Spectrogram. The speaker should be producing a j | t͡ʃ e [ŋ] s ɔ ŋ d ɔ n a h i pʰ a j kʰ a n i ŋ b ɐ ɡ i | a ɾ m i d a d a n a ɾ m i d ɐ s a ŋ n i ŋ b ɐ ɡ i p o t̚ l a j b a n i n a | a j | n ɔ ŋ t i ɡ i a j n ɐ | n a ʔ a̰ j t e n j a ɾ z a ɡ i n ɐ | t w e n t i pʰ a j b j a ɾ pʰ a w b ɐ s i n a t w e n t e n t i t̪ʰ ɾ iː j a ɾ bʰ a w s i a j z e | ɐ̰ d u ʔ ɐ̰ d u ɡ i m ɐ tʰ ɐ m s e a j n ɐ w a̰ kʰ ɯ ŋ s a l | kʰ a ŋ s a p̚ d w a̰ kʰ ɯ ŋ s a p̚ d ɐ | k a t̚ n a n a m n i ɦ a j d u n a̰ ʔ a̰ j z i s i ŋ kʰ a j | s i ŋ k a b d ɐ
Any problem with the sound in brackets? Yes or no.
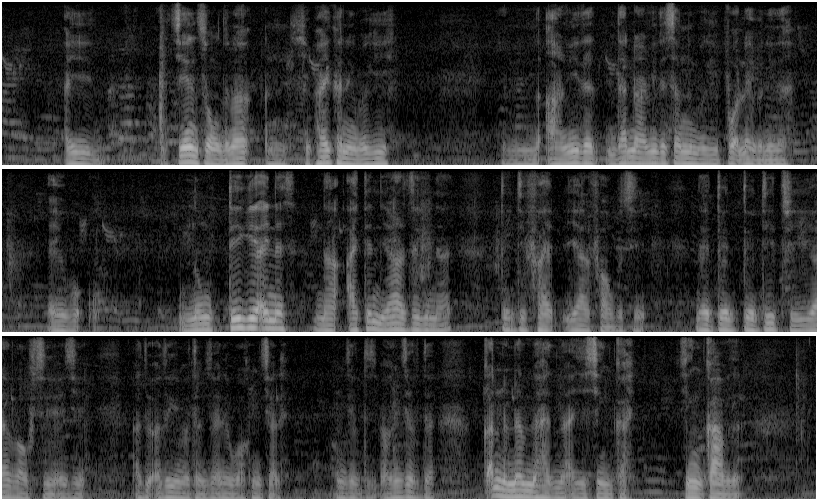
yes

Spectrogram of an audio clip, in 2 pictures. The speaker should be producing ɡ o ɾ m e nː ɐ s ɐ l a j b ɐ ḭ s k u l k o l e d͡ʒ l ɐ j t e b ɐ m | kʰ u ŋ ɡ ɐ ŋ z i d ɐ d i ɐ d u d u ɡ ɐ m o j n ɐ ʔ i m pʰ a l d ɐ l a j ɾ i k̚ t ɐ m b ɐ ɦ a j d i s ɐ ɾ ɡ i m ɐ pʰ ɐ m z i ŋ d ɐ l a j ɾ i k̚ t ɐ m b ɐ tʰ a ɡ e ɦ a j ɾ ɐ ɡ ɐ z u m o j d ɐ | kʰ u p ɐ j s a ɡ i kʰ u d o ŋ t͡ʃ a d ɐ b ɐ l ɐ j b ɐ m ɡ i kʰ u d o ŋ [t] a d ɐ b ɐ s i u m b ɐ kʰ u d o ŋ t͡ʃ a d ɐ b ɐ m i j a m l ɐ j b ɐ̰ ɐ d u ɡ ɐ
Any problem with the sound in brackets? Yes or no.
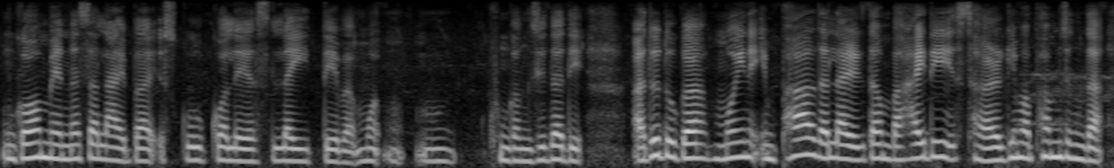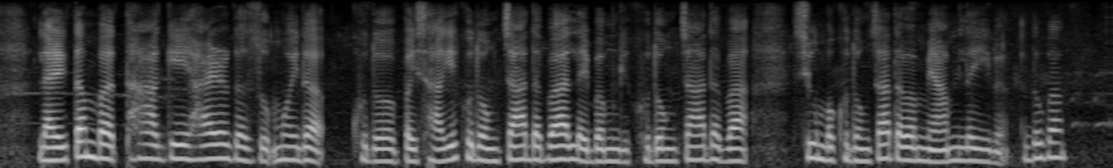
yes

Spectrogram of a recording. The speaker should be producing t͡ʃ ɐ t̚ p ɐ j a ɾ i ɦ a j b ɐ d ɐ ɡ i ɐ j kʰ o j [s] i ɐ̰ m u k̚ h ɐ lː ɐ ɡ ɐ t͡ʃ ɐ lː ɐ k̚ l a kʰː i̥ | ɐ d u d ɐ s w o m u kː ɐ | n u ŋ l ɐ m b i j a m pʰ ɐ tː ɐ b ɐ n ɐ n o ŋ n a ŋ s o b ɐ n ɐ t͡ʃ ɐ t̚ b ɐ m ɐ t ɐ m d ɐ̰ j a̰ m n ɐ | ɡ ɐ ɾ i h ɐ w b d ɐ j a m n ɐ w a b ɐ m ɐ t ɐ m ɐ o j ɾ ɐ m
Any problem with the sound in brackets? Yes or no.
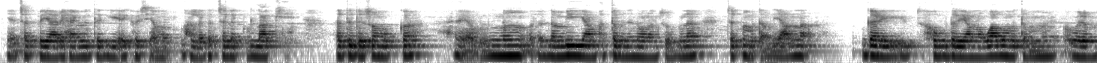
no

